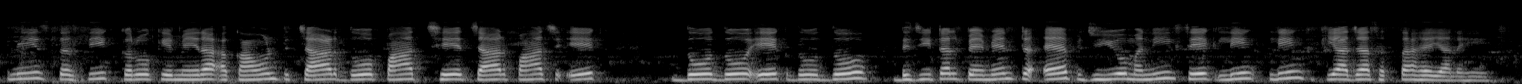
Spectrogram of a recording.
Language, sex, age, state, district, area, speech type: Urdu, female, 45-60, Bihar, Khagaria, rural, read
